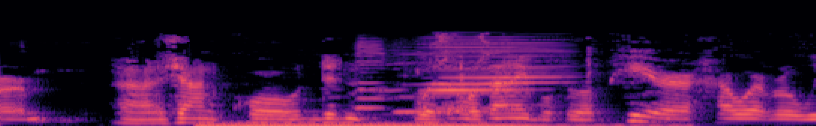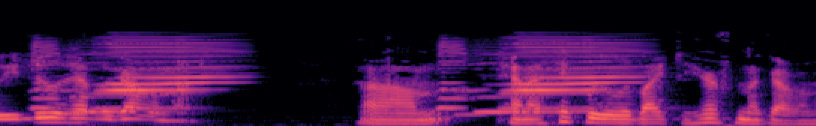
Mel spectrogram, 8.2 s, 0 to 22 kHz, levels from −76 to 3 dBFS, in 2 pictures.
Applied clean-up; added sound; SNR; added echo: classical method log-MMSE.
